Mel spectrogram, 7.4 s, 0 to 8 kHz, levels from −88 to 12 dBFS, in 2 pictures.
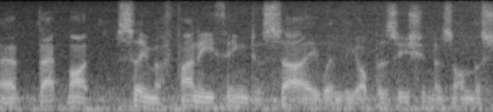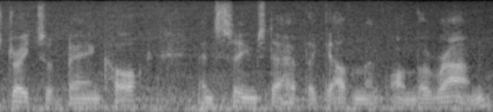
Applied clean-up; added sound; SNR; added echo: none; Train; 10 dB; none.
